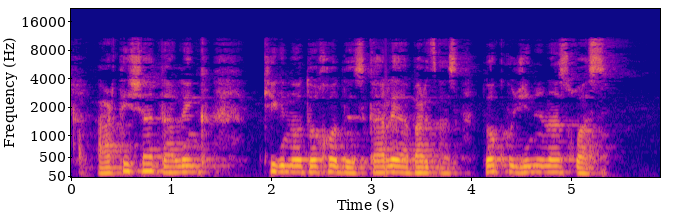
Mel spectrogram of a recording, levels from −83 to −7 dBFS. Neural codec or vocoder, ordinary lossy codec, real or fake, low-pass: none; AAC, 48 kbps; real; 10.8 kHz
